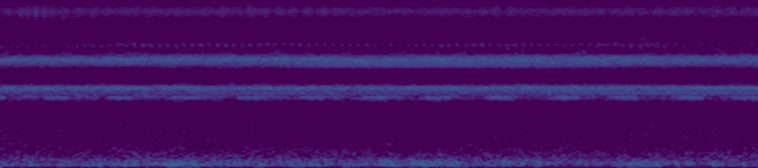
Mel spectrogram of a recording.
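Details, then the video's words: Twilight cicada chorus in the Catskills, a continuous high-pitched buzzing hum in stacked steady bands that never pauses or changes, with soft low background rumble. "Twilight Cicada Serenade"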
